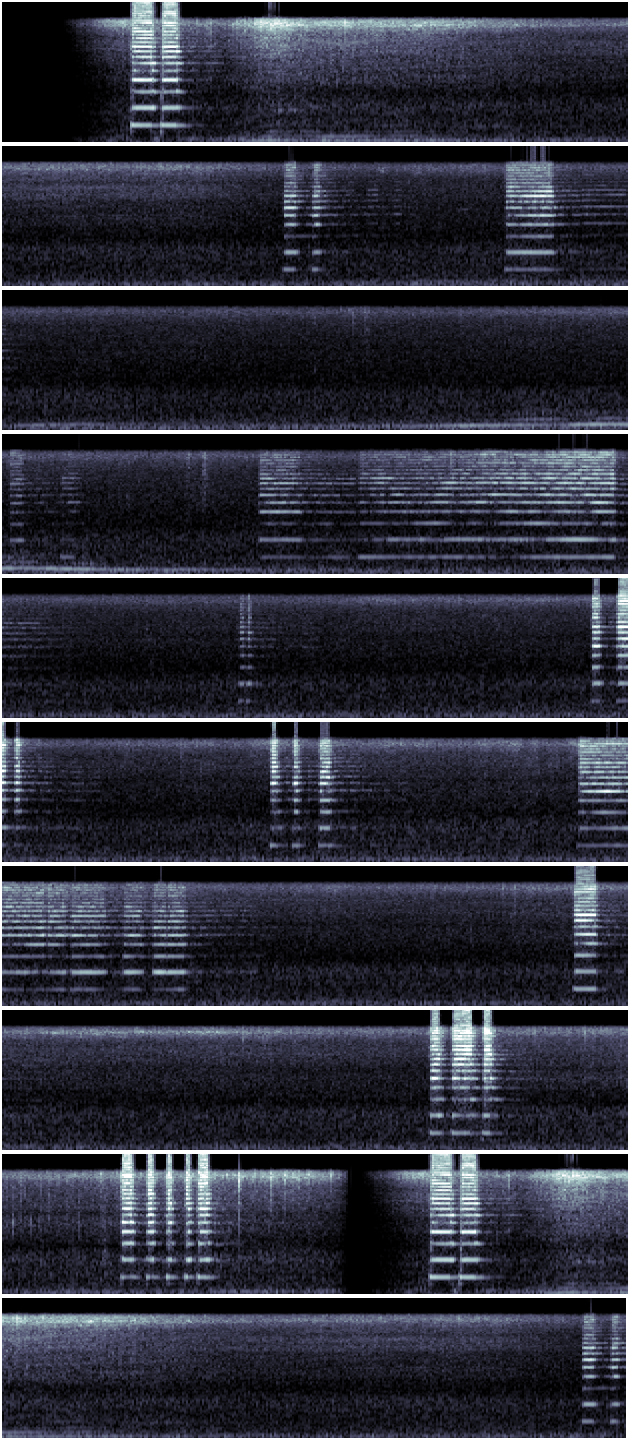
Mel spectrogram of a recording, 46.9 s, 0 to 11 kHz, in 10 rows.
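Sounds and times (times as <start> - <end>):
road traffic: 0.0 - 46.9
car horns honking: 0.9 - 2.4, 6.8 - 9.8, 13.2 - 19.4, 20.5 - 21.2, 23.1 - 24.4, 25.4 - 26.6, 27.7 - 30.4, 32.3 - 33.4, 36.0 - 37.0, 38.4 - 39.4, 40.6 - 42.2, 46.6 - 46.9.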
